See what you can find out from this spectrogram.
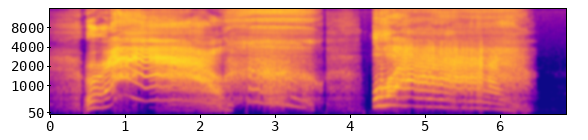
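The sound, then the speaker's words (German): Loud, drawn-out roaring voices imitating a tiger's roar, roaring as loud as they can out of anger, in two long bursts separated by a brief pause, with a strained, throaty quality. “Kannst du auch laut brüllen?”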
